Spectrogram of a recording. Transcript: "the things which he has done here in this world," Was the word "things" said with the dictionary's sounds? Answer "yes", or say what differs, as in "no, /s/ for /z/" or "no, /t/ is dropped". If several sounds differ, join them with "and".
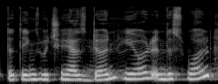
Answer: no, /t/ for /θ/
